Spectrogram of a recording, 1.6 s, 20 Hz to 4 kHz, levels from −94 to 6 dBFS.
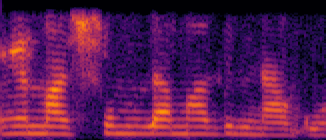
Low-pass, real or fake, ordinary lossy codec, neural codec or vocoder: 3.6 kHz; real; none; none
